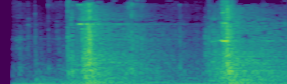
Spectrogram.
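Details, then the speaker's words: Heavy armored entry door gives two harsh hissing squeaks from friction as it swings; door has a poor lock cylinder. "Qué mal suena esta puerta. ¿Lo habéis escuchado?"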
